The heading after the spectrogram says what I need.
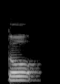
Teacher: Now, it's unaspirated. Okay, no air.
